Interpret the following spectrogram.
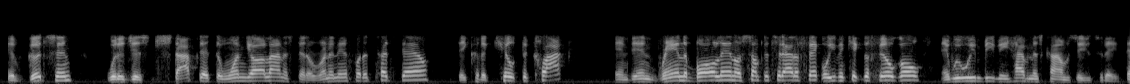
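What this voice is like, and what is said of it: Brooklyn accent. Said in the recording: “he said he's from Chicago, but Key, from that accent, he'd been in Brooklyn for a hot minute. That sounds like Brooklyn to me, not Chicago.”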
